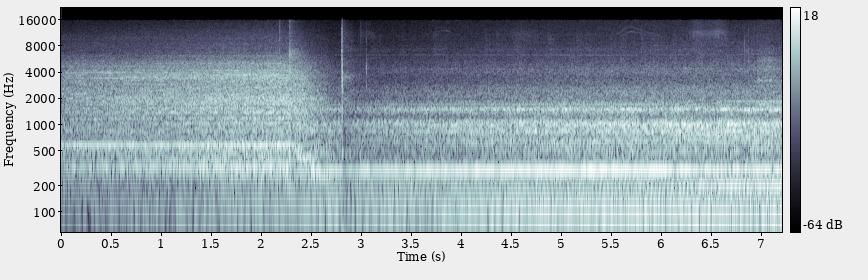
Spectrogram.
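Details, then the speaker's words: Combination milling machine's 3-phase induction motor after rotor bearing replacement, recorded on a lapel mic with the horizontal spindle running at about 78-79 dB: a steady, clean hum with no rumble or grinding. It is much improved over before. "and you'll be able to pick up the sound on my lapel microphone here of the horizontal spindle running and it's a may i say it's a big improvement on what it was"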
